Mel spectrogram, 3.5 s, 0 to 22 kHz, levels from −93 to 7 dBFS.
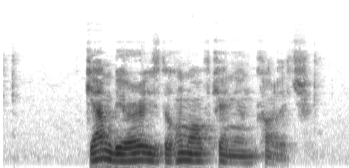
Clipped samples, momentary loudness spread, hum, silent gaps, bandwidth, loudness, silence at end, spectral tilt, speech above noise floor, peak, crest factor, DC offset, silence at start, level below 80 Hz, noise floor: under 0.1%; 19 LU; none; none; 7.4 kHz; -18 LUFS; 0.45 s; -7.5 dB/octave; 51 dB; -2 dBFS; 18 dB; under 0.1%; 0.85 s; -60 dBFS; -69 dBFS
